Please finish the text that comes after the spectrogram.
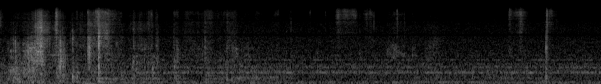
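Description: Scissors snip a corner off a paper tag, with a few crisp, close cutting sounds early on followed by quieter rustling and handling of paper.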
